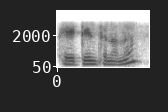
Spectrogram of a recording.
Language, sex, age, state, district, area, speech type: Telugu, male, 18-30, Andhra Pradesh, Krishna, rural, conversation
